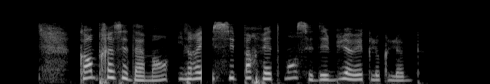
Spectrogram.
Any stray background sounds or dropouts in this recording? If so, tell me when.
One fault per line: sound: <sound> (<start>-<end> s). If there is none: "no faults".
sound: dropout (2.0-2.1 s)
